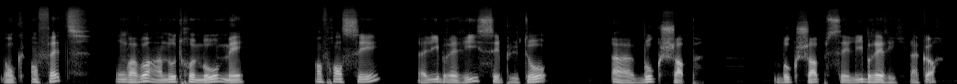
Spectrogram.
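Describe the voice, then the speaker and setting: Slow, patient male French teacher. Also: lowish voice, no echo, clean studio sound. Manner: patient, repeats words and checks understanding. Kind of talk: slow, clear vocabulary lesson.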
